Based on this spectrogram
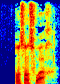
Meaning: censer
- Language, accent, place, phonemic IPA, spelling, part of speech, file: French, France, Lyon, /ɑ̃.sɑ̃.swaʁ/, encensoir, noun, LL-Q150 (fra)-encensoir.wav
